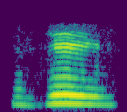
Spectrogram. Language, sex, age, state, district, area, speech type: Urdu, female, 30-45, Delhi, New Delhi, urban, conversation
